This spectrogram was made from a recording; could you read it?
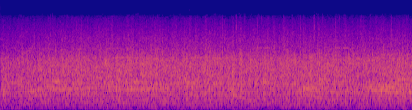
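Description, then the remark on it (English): Loud, sustained applause from a large theater audience after a saxophone performance fills the whole stretch, a dense wash of many hands clapping at once that swells and stays full and steady without letting up. “The applause swelled, went on and on and on.”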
